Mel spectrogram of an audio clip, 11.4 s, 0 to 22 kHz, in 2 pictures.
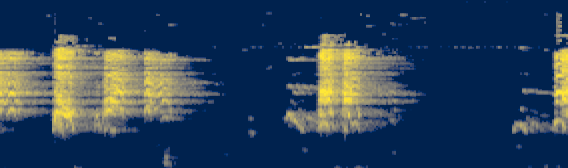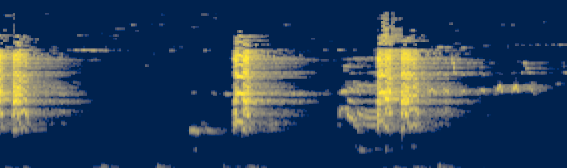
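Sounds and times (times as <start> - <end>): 
rail making rough squawking calls: 0.0 - 2.0, 2.9 - 4.0, 5.2 - 6.5, 7.6 - 11.0.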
